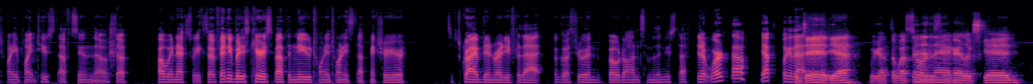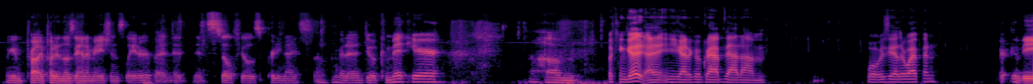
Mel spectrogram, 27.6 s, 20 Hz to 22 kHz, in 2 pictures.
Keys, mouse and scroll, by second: 22.5-27.1 typing.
